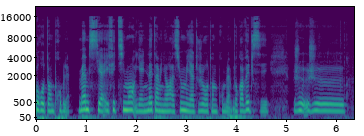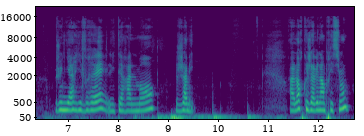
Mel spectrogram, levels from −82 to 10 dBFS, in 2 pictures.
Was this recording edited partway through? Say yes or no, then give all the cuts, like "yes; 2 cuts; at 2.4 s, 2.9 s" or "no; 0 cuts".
yes; 2 cuts; at 4.3 s, 11.4 s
